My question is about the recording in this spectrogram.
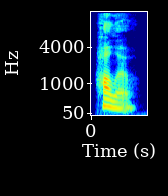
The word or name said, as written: hollow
